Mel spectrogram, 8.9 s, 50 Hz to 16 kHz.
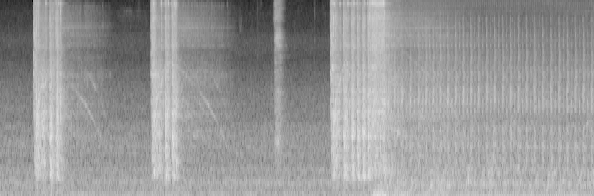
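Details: Nearly new Yamaha F70A outboard that began knocking after reverse was engaged at full speed, run without its gearcase with an oil pressure gauge: several cranks, then it runs with fast irregular tapping under the idle, cause unclear.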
